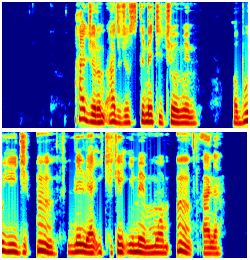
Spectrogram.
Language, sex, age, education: Igbo, female, 15-29, tertiary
